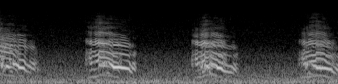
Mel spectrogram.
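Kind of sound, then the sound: bird, great black-backed gull calls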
